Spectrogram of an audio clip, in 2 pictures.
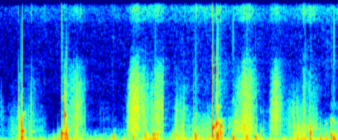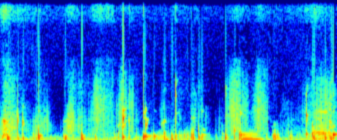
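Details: Nonstop stomach noises: frequent bubbling and gurgling pops with low rumbling running almost continuously, typical active bowel sounds (borborygmi).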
